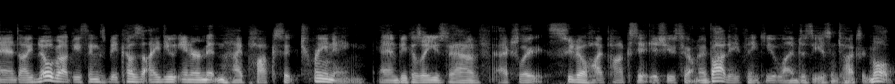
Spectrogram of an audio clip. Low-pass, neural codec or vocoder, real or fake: 7.2 kHz; codec, 44.1 kHz, 2.6 kbps, DAC; fake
